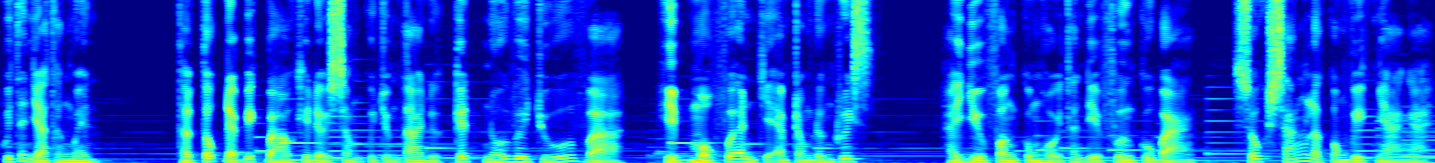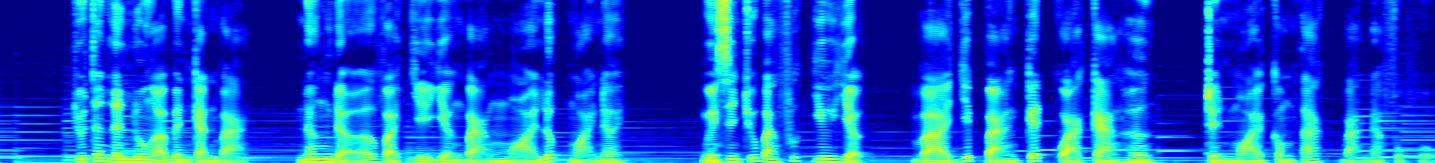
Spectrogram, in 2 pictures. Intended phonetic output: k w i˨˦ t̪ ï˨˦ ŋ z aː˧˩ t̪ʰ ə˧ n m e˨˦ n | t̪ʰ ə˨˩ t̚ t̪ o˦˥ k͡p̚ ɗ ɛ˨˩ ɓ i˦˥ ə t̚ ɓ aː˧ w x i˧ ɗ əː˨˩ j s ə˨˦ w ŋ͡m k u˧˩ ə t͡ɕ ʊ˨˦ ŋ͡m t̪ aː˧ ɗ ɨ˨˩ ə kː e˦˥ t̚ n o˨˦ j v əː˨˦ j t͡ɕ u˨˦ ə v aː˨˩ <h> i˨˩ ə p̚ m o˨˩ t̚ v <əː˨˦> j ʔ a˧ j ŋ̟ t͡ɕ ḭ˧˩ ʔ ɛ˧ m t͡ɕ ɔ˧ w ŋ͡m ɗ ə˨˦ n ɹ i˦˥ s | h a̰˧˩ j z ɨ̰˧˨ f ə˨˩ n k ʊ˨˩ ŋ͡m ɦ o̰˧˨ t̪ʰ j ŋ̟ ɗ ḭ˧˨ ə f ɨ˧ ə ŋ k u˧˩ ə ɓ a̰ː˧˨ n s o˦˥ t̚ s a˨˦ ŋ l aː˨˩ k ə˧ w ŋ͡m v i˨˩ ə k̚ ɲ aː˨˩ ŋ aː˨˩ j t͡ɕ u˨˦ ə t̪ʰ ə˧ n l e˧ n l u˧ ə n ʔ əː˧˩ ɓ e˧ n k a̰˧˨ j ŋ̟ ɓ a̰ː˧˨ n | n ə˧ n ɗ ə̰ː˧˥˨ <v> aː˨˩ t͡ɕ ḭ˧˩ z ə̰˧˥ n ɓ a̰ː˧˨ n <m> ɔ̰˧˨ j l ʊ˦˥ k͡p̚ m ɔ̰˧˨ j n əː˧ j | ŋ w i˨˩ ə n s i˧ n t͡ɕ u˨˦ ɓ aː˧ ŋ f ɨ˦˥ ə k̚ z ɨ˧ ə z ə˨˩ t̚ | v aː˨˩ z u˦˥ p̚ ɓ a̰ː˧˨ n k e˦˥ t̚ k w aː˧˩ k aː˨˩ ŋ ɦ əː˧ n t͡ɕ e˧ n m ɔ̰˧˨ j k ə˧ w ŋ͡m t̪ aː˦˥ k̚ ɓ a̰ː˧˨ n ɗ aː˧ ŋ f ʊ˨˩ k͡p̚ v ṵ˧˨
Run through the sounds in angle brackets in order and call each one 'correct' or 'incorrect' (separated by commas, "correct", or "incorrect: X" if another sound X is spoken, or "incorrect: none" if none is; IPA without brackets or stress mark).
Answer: correct, correct, correct, correct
